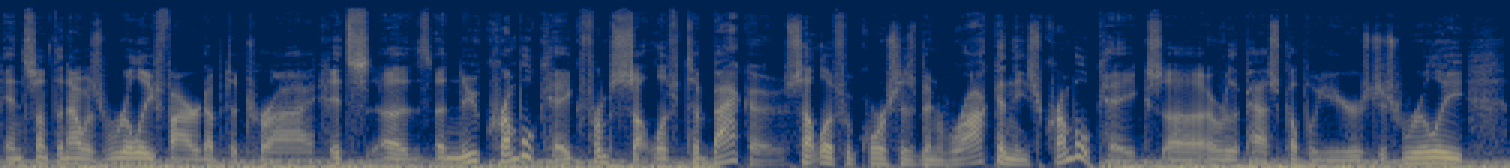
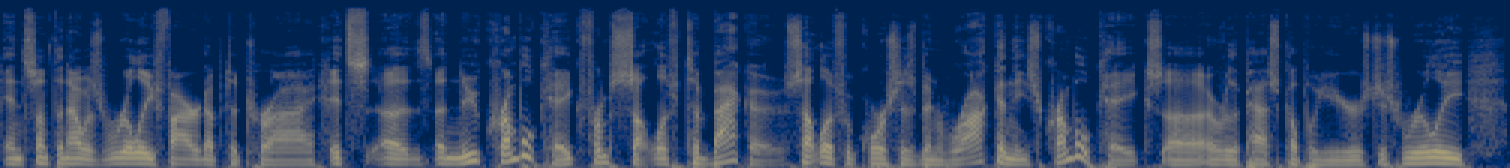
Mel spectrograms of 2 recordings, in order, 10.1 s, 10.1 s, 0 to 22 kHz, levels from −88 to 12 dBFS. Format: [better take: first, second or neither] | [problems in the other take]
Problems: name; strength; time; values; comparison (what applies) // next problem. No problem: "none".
second | low rumble; faint; until 5 s and from 7.5 s on; 20 dB below the speech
